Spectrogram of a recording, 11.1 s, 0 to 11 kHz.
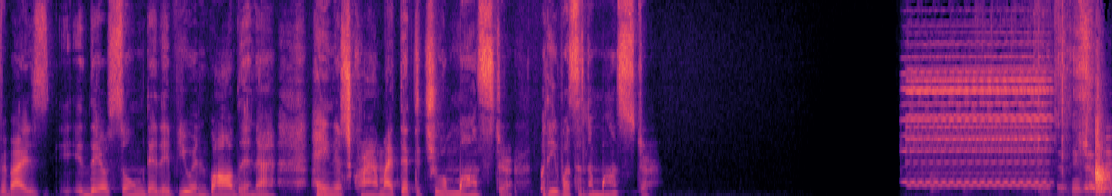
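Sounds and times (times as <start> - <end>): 
speech: 0.0 - 6.6, 10.7 - 11.1
telephone ringing with a call from the front desk: 9.0 - 10.6.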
